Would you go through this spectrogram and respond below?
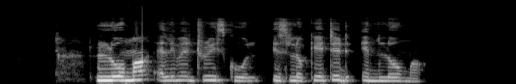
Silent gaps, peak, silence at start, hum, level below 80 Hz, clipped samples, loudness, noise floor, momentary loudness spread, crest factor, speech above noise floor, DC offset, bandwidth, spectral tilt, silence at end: none; -2 dBFS; 0.55 s; none; -54 dBFS; under 0.1%; -17 LUFS; under -90 dBFS; 15 LU; 16 dB; over 74 dB; under 0.1%; 8.8 kHz; -7 dB/octave; 0.95 s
